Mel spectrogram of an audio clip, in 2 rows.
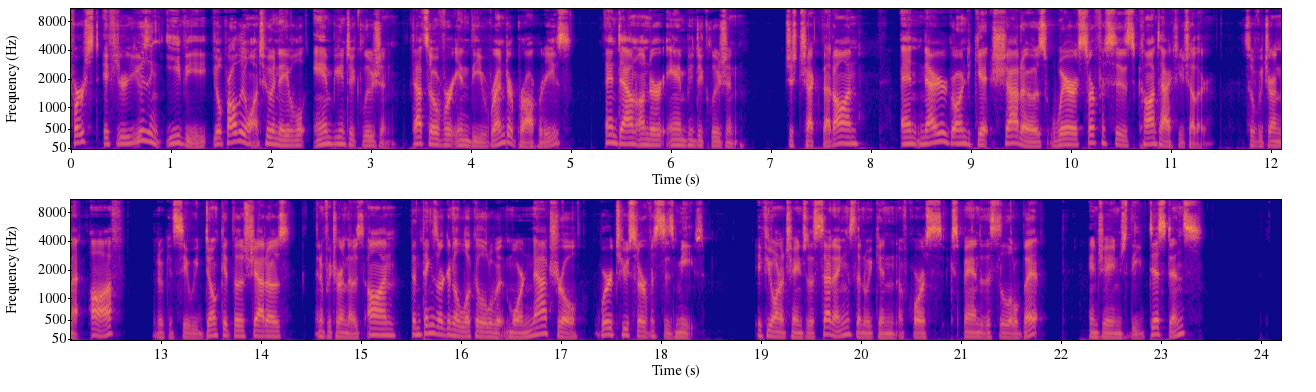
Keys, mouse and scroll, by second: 4.8 click, 7.2 click, 7.9 middle click, 8.4-9.3 scroll up 4, 9.1 middle click, 12.6 click, 14.4 click, 16.6 scroll down 1, 16.9 middle click, 19.5 click, 22.1 click.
